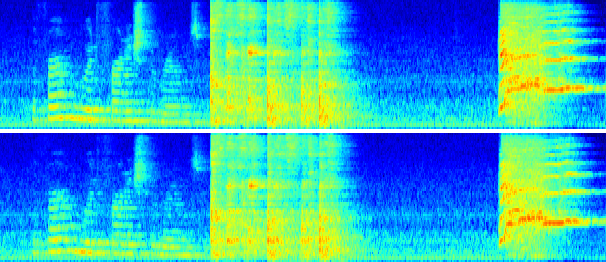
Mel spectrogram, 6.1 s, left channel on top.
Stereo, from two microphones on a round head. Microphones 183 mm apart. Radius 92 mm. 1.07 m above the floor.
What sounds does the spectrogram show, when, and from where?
0.3 s a woman speaking: 40° left (ahead or behind), 0.6 m
2.1 s writing: 80° left, 1.6 m
5.0 s a scream: 80° left, 1.4 m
